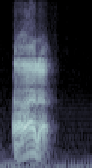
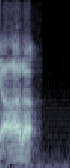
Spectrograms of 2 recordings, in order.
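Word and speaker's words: Arak: Ada. It's A-R-A-K, Ada.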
